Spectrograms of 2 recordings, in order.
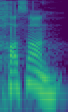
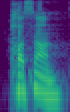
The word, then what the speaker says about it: Hasan: But that's not how your name is pronounced. It's Hassan. Hassan. But it doesn't matter. I don't like I I it it I'm telling you right now it does not matter to me at all. That's it is Hassan is uh usually like I think it's like a Arabic pronunciation, right?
